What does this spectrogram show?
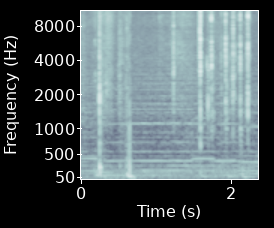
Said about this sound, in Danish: Det er mig, du kan høre her, der klikker rundt i den gigantiske avisdatabase, de har liggende.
